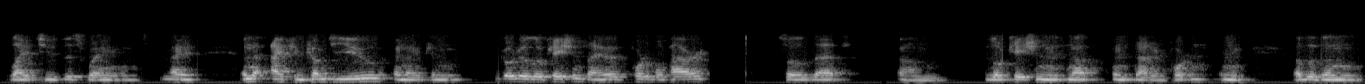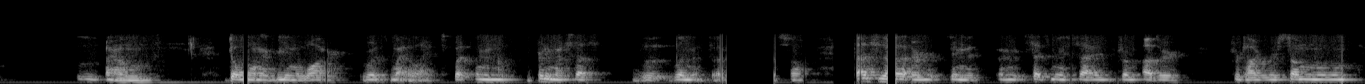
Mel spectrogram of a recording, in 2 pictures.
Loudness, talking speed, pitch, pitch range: -25 LUFS, 150 wpm, 110 Hz, 100-135 Hz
